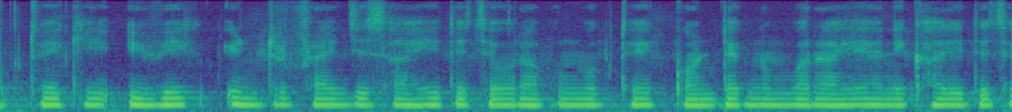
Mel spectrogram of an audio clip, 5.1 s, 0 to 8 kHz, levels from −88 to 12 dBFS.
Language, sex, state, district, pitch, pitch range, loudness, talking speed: Marathi, male, Maharashtra, Aurangabad, 125 Hz, 125-130 Hz, -17 LUFS, 190 wpm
